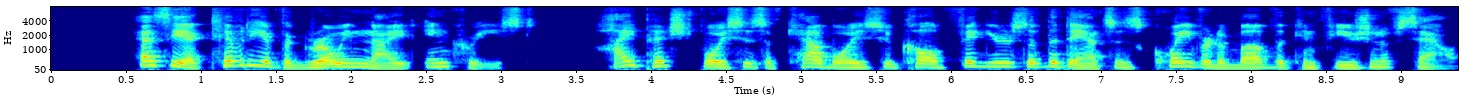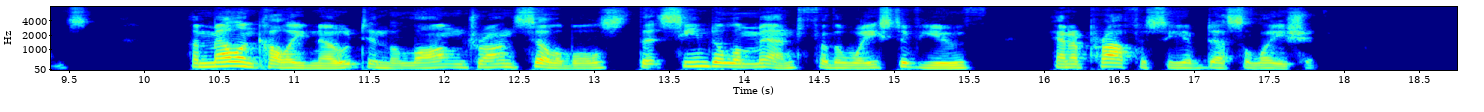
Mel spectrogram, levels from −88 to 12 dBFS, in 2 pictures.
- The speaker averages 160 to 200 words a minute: No, average, 150 wpm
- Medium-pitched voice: Yes, medium, 145 Hz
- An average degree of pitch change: No, wide, 6.3 semitones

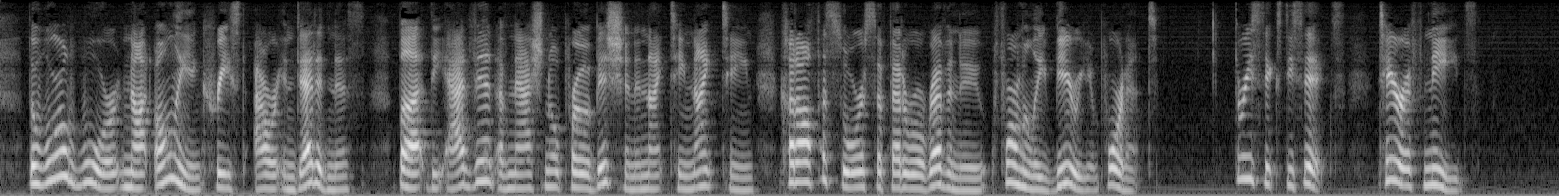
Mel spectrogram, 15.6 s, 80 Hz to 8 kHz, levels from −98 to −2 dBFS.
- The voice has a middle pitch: No, high, 220 Hz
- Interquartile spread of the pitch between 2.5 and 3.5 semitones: No, average, 4.9 semitones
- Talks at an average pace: No, slow, 110 wpm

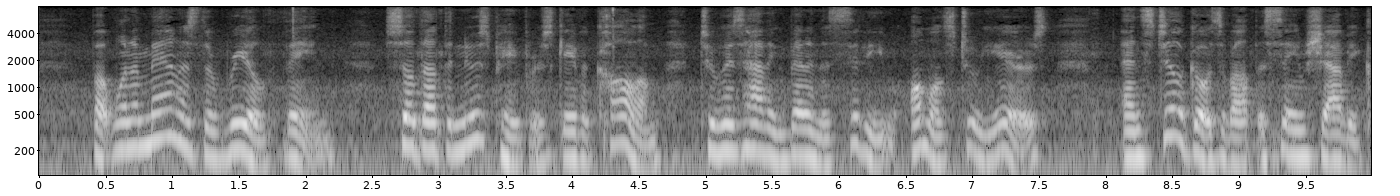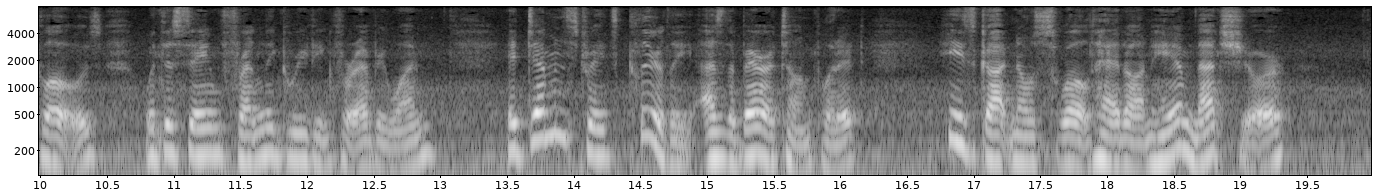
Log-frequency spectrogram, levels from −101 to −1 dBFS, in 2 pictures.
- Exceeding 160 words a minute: Yes, average, 180 wpm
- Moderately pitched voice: Yes, medium, 170 Hz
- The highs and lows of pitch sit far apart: Yes, wide, 5.7 semitones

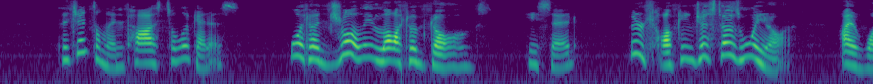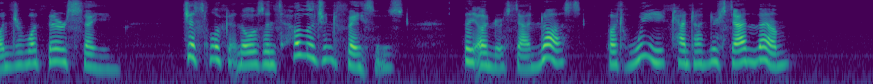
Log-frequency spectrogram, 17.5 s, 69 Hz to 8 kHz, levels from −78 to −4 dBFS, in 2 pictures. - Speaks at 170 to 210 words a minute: No, slow, 135 wpm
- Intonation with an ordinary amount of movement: No, wide, 5.9 semitones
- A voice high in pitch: Yes, high, 230 Hz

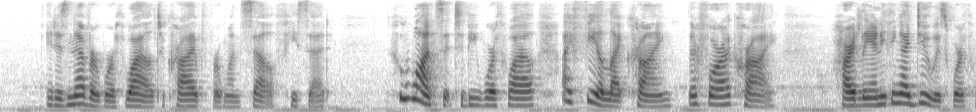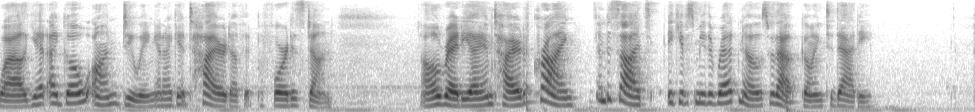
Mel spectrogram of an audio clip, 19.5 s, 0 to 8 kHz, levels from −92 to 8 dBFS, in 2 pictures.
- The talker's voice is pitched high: Yes, high, 195 Hz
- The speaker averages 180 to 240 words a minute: Yes, average, 200 wpm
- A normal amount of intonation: No, wide, 6.7 semitones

